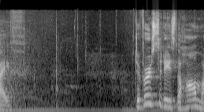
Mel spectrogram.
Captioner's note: child mumbling in audience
